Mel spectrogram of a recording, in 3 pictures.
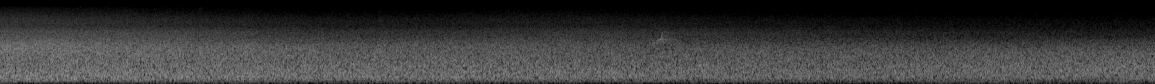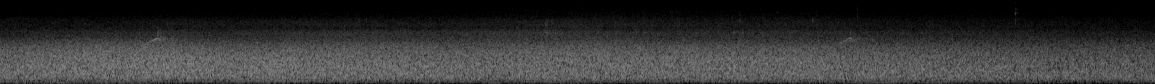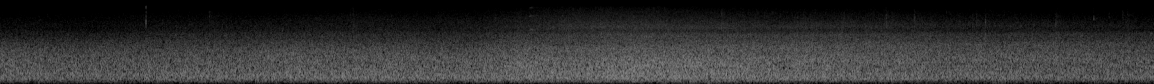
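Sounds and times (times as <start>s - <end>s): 
wind through pine trees in a forest in Manteo NC: 0.0s - 34.6s.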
